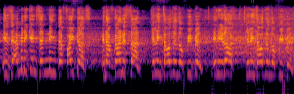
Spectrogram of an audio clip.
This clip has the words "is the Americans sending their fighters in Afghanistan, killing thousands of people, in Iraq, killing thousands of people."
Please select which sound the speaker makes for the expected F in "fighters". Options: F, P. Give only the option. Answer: F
